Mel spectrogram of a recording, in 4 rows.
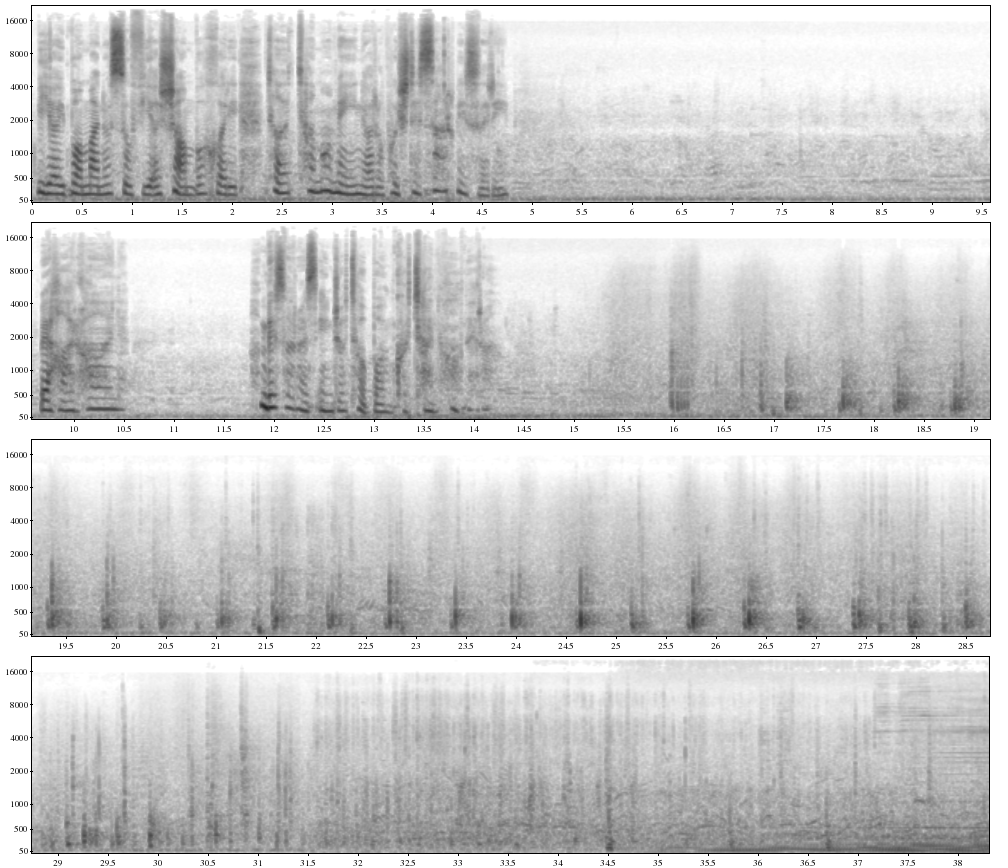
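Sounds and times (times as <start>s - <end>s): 
speech: 0.1s - 4.9s, 9.7s - 10.6s, 11.8s - 14.3s, 16.0s - 16.2s
footsteps walking: 15.4s - 31.1s, 33.8s - 38.3s.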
